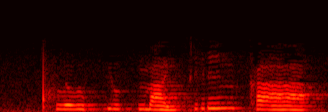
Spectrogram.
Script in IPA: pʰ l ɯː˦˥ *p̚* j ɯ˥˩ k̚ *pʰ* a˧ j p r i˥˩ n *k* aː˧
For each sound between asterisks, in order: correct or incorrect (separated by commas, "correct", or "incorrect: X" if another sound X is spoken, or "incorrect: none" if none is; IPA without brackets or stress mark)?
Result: correct, incorrect: m, correct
